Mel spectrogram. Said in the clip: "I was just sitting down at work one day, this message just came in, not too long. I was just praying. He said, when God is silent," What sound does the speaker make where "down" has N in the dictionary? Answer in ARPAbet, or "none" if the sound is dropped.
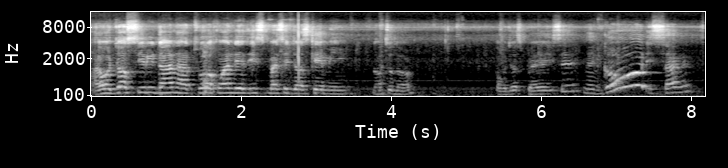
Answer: N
